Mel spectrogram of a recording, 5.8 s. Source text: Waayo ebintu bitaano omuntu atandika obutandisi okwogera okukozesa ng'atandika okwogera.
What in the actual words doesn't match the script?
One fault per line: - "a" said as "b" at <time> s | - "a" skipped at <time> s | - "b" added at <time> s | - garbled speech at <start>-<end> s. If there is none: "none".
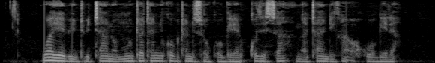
none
